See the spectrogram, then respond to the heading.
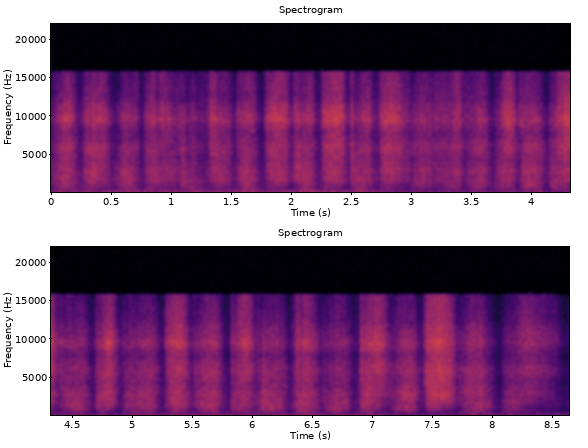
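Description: A gloved hand vigorously scrubs a wet, foamy black-and-red pile rug with a green handheld bristle brush. Rapid, rhythmic, rasping back-and-forth strokes come at about four per second, bright and swishy over a faint low steady hum, and continue evenly throughout.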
